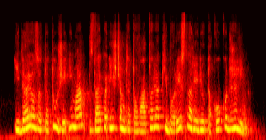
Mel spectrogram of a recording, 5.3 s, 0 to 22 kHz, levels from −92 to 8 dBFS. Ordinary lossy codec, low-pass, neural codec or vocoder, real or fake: Opus, 16 kbps; 14.4 kHz; codec, 44.1 kHz, 7.8 kbps, Pupu-Codec; fake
